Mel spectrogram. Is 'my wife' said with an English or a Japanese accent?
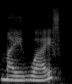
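English. It is said with plain English pronunciation. "diciendo my wife"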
